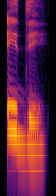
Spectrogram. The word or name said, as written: aider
